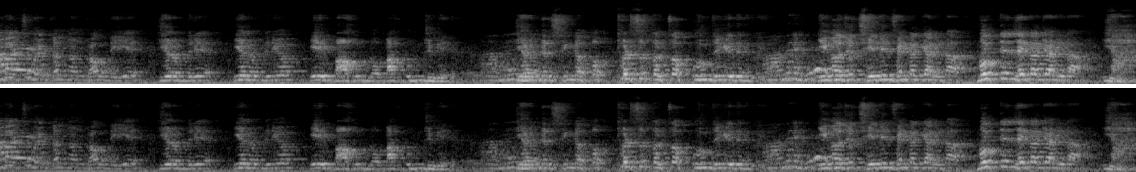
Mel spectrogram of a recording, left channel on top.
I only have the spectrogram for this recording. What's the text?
듣는 가운데에 여러분들이요 이 마음도 막 움직여야 되는 거예요. 여러분들의 생각도 털썩털썩 움직여야 되는 거예요. 이거 제된 생각이 아니라 못된 생각이 아니라 야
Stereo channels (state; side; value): quieter; right; 4.4 dB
